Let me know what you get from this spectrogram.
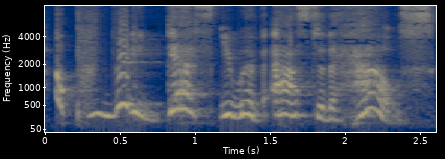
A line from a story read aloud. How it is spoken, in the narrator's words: cried she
